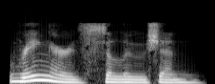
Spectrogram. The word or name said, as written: Ringer's solution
